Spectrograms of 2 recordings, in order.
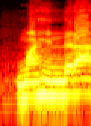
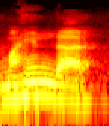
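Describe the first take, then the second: First: महिंद्रा with a final long "aa", the wrong way; wrong pronunciation. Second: महेंद्र as "ma-hen-dar", with no final vowel; correct pronunciation. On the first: Teacher shows students the wrong reading: महिंद्रा ending in "draa". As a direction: says महिंद्रा as the name of the car brand, ending on "draa". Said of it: "महिंद्रा नहीं पढ़ना है". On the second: Teacher gives students the right reading: महेंद्र, "ma-hen-dar". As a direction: says महेंद्र with a short clipped ending. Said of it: "इसको हम पढ़ते हैं महेंद्र". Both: Shown as a demonstration.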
